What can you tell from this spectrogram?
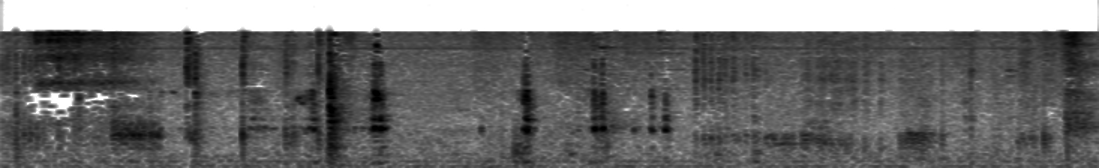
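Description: Marker squeaking and clicking on paper as lines are drawn: short, irregular ticks, with soft scratchy strokes in between.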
